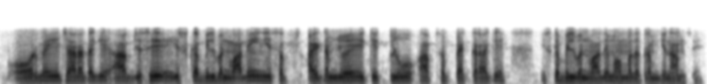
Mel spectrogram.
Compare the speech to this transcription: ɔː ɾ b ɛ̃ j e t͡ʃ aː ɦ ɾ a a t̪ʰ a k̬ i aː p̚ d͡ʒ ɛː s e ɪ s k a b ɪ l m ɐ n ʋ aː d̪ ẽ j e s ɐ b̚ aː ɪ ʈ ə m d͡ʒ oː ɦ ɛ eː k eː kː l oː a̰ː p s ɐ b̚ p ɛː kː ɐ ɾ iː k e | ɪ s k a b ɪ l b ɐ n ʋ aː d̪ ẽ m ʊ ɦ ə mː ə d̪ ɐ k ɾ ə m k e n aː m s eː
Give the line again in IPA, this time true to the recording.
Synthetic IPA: ɔː ɾ m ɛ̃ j e t͡ʃ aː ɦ ɾ a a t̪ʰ a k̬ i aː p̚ d͡ʒ ɛː s e ɪ s k a b ɪ l b ɐ n ʋ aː d̪ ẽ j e s ɐ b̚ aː ɪ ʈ ə m d͡ʒ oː ɦ ɛ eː k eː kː l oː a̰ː p s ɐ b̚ p ɛː kː ɐ ɾ aː k e | ɪ s k a b ɪ l b ɐ n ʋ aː d̪ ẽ m ʊ ɦ ə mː ə d̪ ɐ k ɾ ə m k e n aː m s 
